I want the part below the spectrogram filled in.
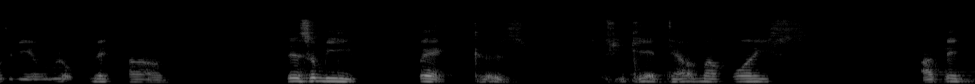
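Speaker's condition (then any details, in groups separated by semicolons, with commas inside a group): Cerebral palsy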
